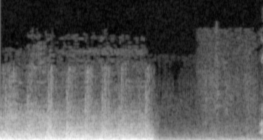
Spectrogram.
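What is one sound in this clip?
A train rumbles through a tunnel.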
